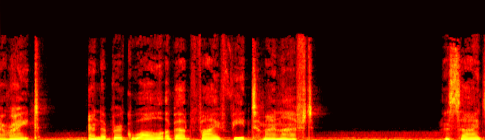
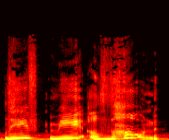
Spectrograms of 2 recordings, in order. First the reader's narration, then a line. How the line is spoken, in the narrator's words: I screamed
